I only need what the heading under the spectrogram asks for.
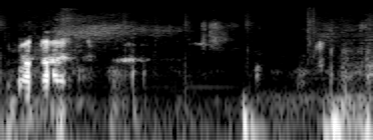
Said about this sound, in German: ich habe irgendein Handy stört. Ich habe da ein ganz komisches Rückkopplungsding.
